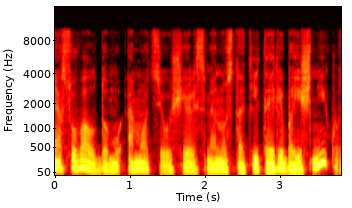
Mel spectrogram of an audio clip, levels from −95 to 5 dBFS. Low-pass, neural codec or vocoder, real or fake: 9.9 kHz; vocoder, 22.05 kHz, 80 mel bands, Vocos; fake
